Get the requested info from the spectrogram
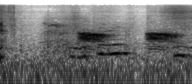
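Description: Crow cawing twice, about a second in and again near the end, faint and harsh.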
